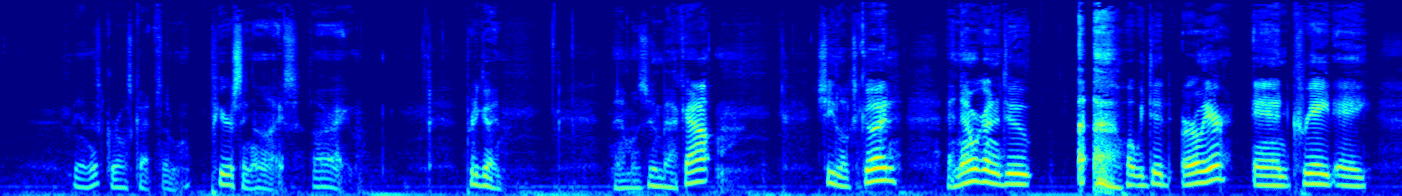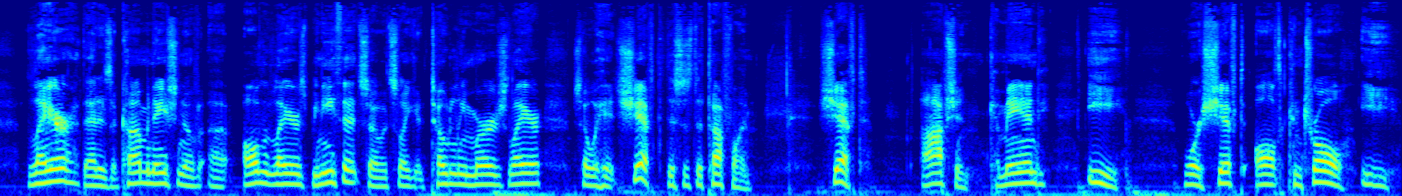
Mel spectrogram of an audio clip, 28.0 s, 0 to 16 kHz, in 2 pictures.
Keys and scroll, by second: 6.3 super+0, 24.8 alt+shift+super+e.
